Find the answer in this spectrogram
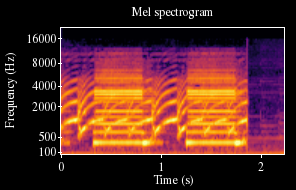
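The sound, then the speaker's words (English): A quiz buzzer sounds loud: two identical rising, warbling electronic whoops in quick succession, then it cuts off abruptly. No one speaks over it. “And yet you buzzed.”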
